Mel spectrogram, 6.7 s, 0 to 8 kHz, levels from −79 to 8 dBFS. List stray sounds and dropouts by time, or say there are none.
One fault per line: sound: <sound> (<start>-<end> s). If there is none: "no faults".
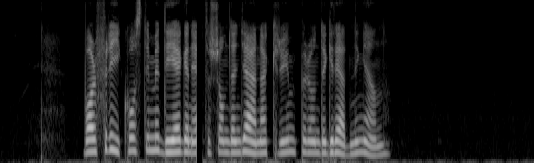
sound: dropout (2.5-2.5 s)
